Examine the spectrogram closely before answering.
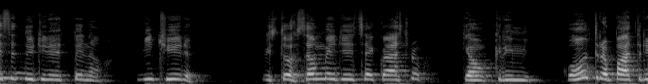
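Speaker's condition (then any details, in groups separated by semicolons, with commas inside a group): Cerebral palsy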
